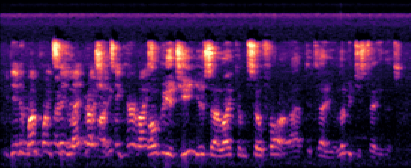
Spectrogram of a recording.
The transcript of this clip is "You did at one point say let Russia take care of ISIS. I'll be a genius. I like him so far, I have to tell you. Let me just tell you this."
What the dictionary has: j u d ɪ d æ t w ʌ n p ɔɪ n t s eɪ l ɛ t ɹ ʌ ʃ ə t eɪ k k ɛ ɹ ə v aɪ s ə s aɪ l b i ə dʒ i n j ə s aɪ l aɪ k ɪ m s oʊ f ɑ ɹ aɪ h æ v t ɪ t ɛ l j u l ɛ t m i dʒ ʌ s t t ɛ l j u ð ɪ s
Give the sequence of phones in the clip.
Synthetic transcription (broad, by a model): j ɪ d ɪ d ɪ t w ʌ n p ɔɪ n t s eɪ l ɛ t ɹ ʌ ə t eɪ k k ɛ ɹ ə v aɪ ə aɪ l b i ə dʒ i n j ə s aɪ l aɪ k ɪ m s oʊ f ɑ ɹ aɪ h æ f t ɪ t ɛ l j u l ɛ t m i dʒ ʌ s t t ɛ l j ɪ ð ɪ s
